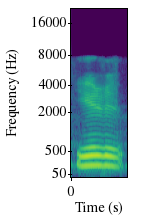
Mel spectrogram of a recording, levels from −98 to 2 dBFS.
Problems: constant background noise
